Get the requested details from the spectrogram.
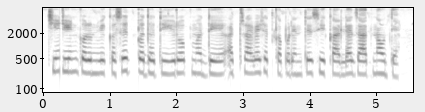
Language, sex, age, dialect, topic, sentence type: Marathi, female, 25-30, Northern Konkan, agriculture, statement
